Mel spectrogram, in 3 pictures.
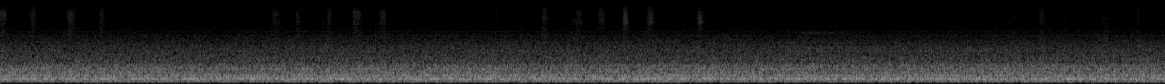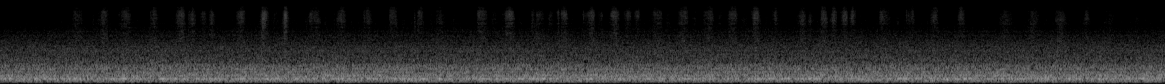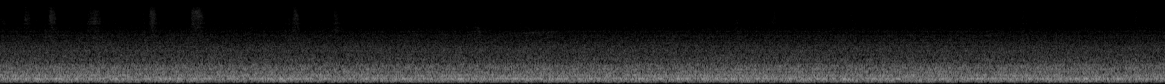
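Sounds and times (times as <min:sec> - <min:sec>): low room hum: 0:00.0 - 0:34.9
paintbrush scratchy strokes: 0:02.6 - 0:04.0, 0:04.9 - 0:07.1, 0:12.4 - 0:22.6.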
